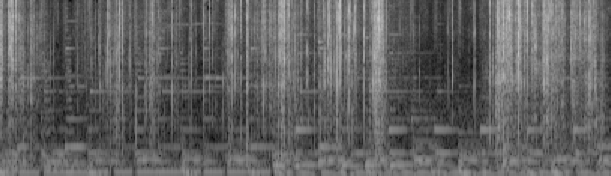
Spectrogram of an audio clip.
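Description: Background music with a repeating melody of short held notes over a steady bass. Over it, clear plastic squishy packaging crinkles as it is handled.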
